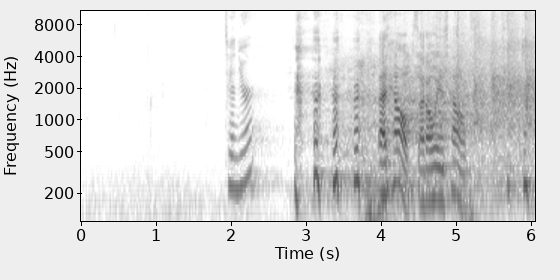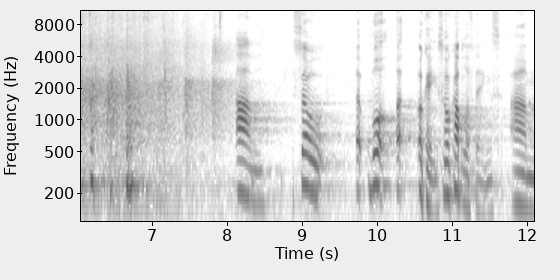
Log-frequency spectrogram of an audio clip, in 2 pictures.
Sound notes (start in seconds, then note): 2.9 laughing; 6.0 audience applauding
